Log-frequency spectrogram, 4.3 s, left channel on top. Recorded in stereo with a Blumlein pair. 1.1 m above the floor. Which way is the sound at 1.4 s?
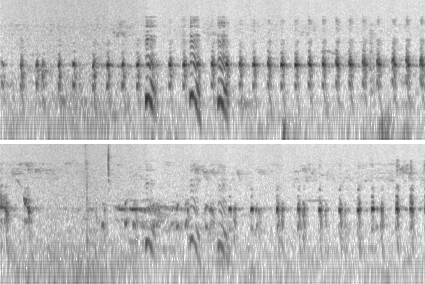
60° left.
